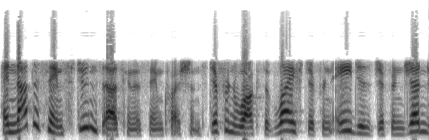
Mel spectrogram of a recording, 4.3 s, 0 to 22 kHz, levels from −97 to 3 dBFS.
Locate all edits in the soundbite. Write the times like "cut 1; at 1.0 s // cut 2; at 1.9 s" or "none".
cut 1; at 2.1 s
